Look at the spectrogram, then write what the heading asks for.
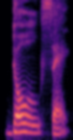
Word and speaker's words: Dolce: My name is Dolce, pronounced dol-say, like sweet softness whispered in French.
